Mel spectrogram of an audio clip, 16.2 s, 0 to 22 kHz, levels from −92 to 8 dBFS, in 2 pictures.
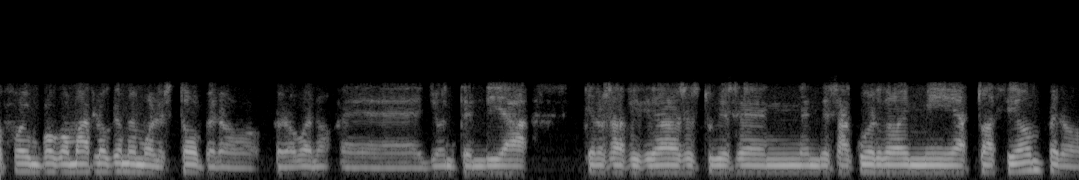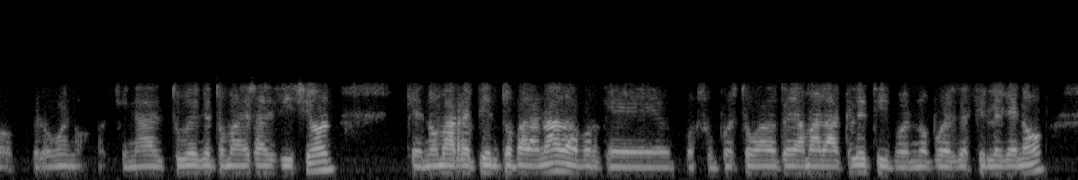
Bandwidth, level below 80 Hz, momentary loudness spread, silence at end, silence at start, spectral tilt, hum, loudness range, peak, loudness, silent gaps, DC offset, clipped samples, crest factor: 4.1 kHz; -74 dBFS; 11 LU; 0 s; 0 s; -9 dB/octave; none; 5 LU; -16 dBFS; -35 LUFS; none; under 0.1%; under 0.1%; 18 dB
